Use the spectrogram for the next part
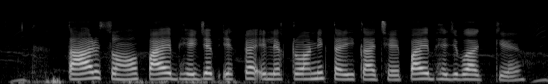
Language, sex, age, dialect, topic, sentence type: Maithili, female, 25-30, Bajjika, banking, statement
